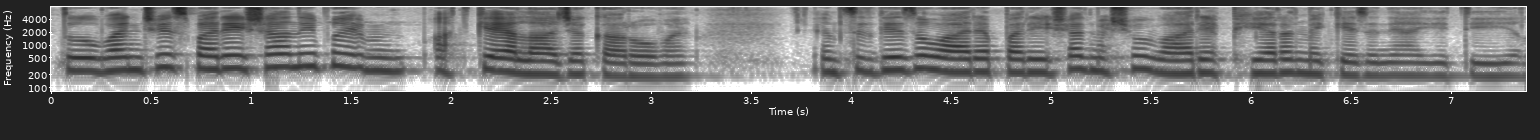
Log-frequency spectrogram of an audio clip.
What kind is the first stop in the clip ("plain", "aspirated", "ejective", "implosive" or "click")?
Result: plain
